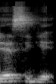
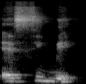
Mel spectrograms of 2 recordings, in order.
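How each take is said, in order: First: The name ends with a plain 'ge' sound. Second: The name ends with a 'gbe' sound. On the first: The speaker calls it wrong. "Not be Esige" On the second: The speaker calls it right. "Now be the correct pronunciation"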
